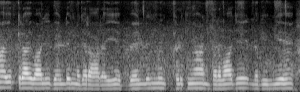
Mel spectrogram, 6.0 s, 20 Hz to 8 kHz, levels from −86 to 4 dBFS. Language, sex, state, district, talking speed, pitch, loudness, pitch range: Hindi, male, Chhattisgarh, Bilaspur, 160 wpm, 145 Hz, -17 LUFS, 140-155 Hz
